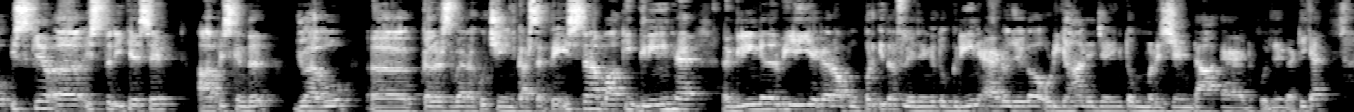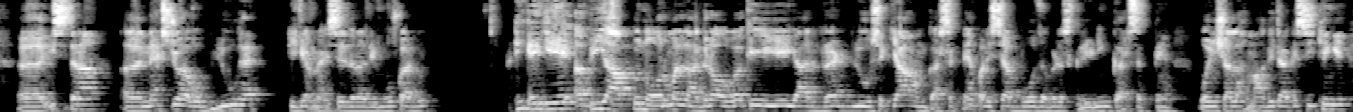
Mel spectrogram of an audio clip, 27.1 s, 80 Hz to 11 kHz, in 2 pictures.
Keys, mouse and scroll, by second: 5.1-15.4 drag.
